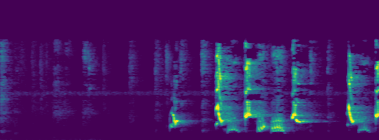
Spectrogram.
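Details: Asian pied starling song used as training audio for caged starlings: after a quiet start, loud harsh broadband notes and whistled fragments burst out in short phrases during the second half.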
